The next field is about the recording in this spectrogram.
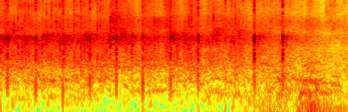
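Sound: clapping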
